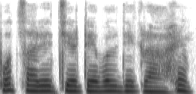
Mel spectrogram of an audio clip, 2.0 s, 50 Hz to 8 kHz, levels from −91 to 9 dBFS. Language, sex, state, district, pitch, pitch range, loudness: Hindi, male, Arunachal Pradesh, Longding, 160 Hz, 155-165 Hz, -14 LUFS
